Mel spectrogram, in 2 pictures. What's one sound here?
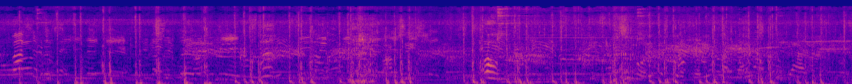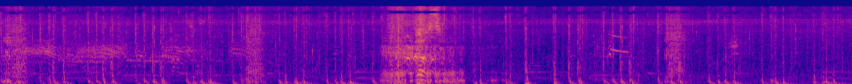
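Horse hooves clop steadily on stone and dirt.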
